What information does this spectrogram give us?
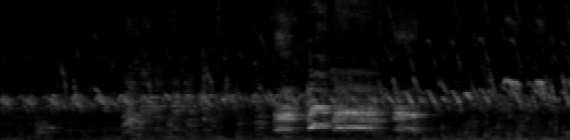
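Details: Red junglefowl chicks of two months give quick thin peeps, over three per second, interrupted mid-clip by a loud, coarse, drawn-out mid-range call.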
